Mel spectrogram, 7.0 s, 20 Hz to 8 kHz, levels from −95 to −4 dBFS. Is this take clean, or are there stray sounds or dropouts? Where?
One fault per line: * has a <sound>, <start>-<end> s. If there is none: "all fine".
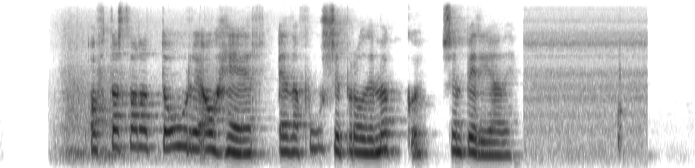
* has a laugh, 6.2-6.4 s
